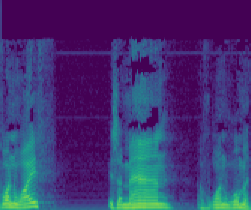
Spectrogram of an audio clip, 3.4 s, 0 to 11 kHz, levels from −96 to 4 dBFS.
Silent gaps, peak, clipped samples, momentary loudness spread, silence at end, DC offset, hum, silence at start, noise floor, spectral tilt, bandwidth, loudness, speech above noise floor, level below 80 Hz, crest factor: none; -6 dBFS; under 0.1%; 18 LU; 0 s; under 0.1%; 60 Hz at -35 dBFS; 0 s; -65 dBFS; -8 dB/octave; 9 kHz; -20 LUFS; 46 dB; -60 dBFS; 14 dB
